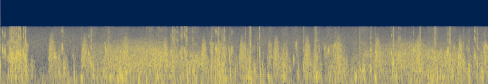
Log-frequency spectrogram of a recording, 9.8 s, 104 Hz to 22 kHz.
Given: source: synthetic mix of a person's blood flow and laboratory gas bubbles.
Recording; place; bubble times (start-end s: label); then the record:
Doppler ultrasound of blood flow; subclavian vein
0.00-0.58 s: bubbles
1.06-1.33 s: bubbles
1.44-1.69 s: bubbles
1.75-1.95 s: bubbles
2.04-2.58 s: bubbles
2.83-3.08 s: bubbles
3.10-3.99 s: bubbles
4.17-4.79 s: bubbles
4.86-5.46 s: bubbles
5.60-5.82 s: bubbles
5.84-6.01 s: bubbles
6.04-6.17 s: bubbles
6.28-6.94 s: bubbles
7.04-7.60 s: bubbles
7.77-8.14 s: bubbles
8.22-8.31 s: bubbles
8.37-8.45 s: bubbles
8.53-9.15 s: bubbles
9.23-9.44 s: bubbles
9.46-9.78 s: bubbles
From the record:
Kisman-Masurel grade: 342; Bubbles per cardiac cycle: rolling drumbeat, 9 or more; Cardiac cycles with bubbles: 100%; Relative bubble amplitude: moderate (0.250 to 0.450); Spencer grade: 3 (all of the cardiac periods contain showers or single bubble signals, but not dominating or overriding the cardiac motion signals); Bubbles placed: anywhere in the cardiac cycle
